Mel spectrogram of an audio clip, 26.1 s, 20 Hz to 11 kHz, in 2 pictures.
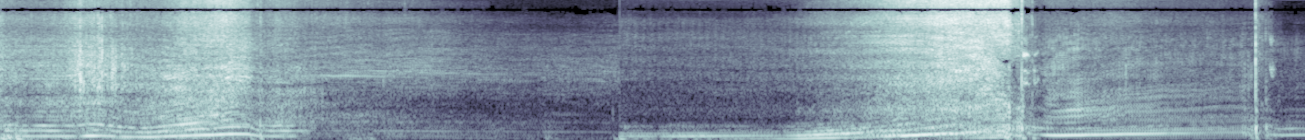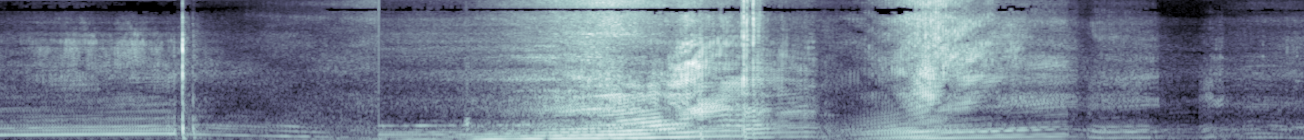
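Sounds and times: car engines accelerating: 0:00.0 - 0:26.0.

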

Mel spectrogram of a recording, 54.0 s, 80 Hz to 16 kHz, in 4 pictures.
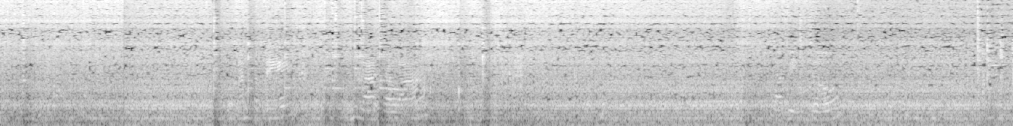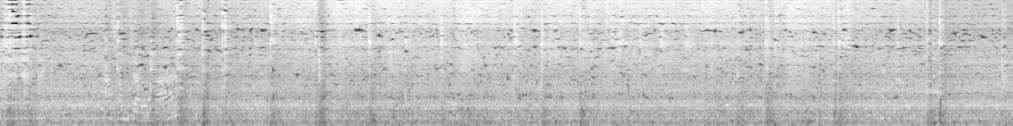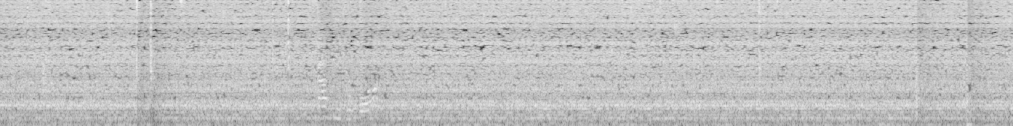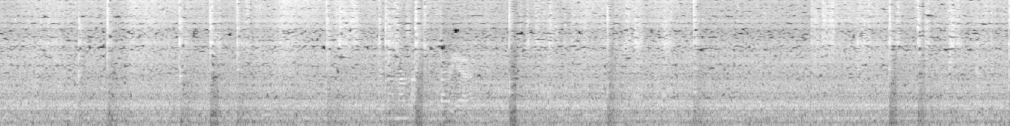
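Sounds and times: steady mechanical hum: 0:00.0 - 0:53.9
metal spatula scraping a wok: 0:15.9 - 0:26.1, 0:41.0 - 0:46.4, 0:47.3 - 0:49.9, 0:51.3 - 0:53.9.

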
